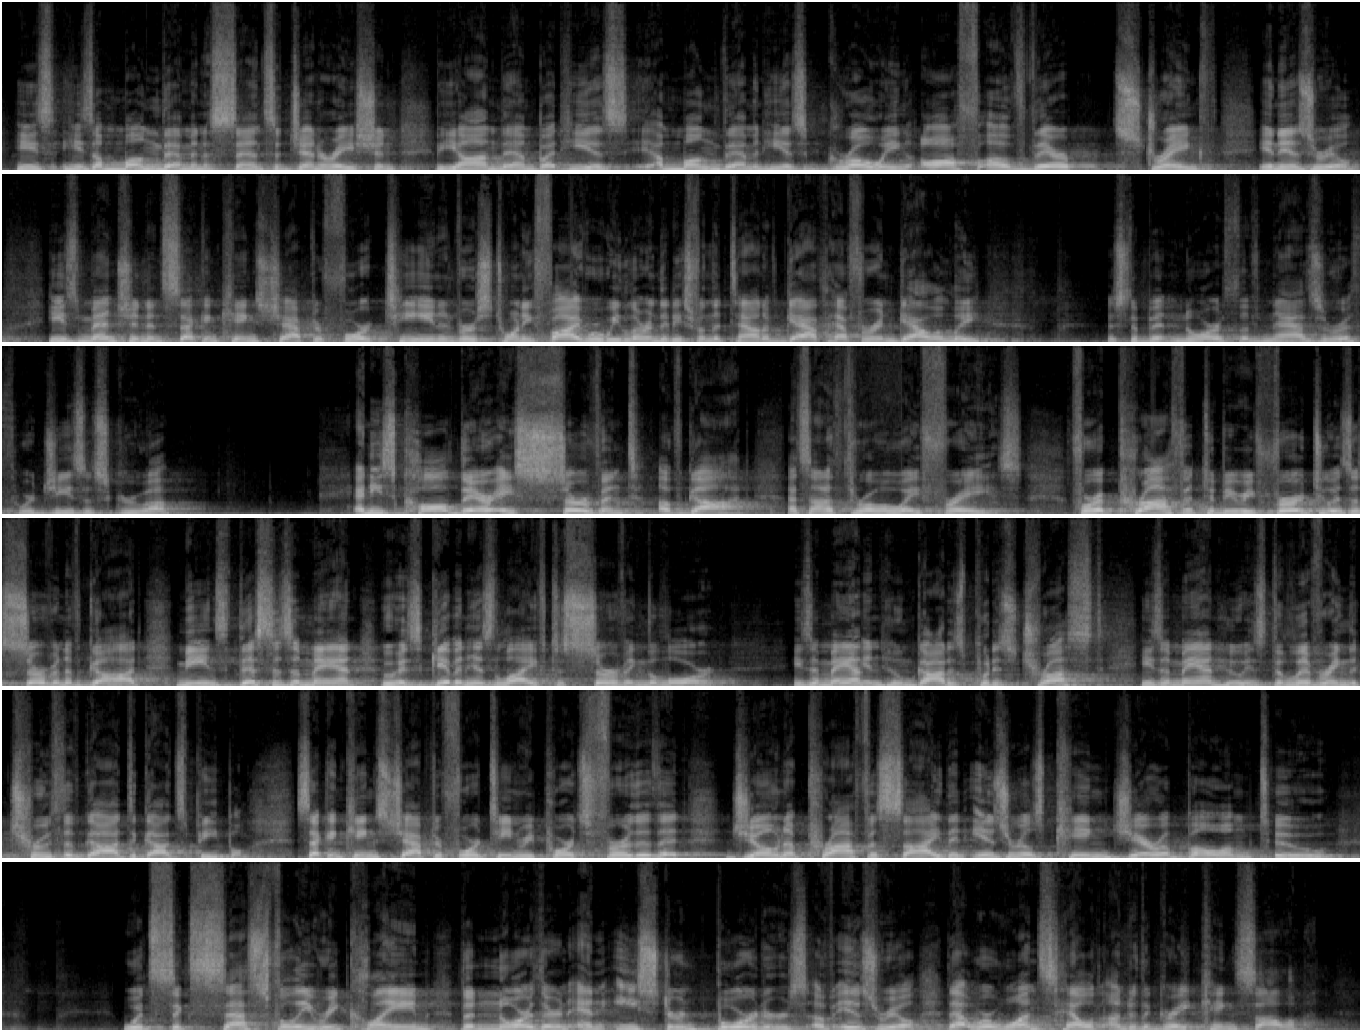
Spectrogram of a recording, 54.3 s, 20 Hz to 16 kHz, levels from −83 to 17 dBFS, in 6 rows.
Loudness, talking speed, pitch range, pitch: -18 LUFS, 170 wpm, 150-190 Hz, 165 Hz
